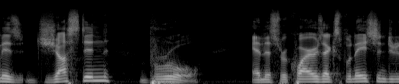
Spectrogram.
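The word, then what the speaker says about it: Bruihl: It's pronounced BRL like uh like grl except for with a B. I saw that in an article. That is how it is indeed pronounced. And Brule seems like an interesting piece for the Cardinals.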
